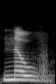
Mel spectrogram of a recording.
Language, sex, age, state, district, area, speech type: Marathi, female, 30-45, Maharashtra, Buldhana, rural, read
